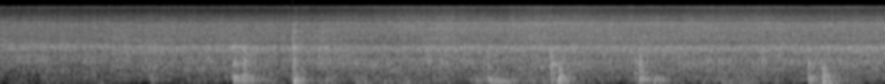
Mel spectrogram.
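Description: Suckling-lamb pieces and chopped tomato sizzling as they fry in a stainless steel pot, with a steady hiss. A wooden spoon stirs them, knocking and scraping against the pot about six times from about two seconds in.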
